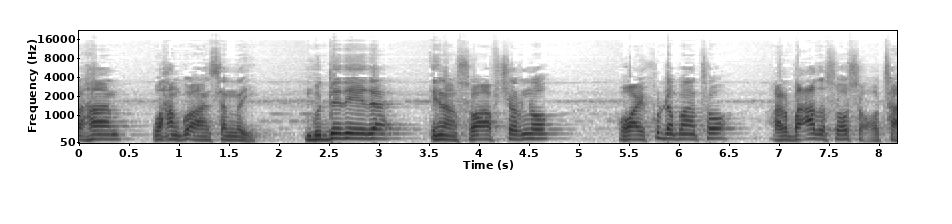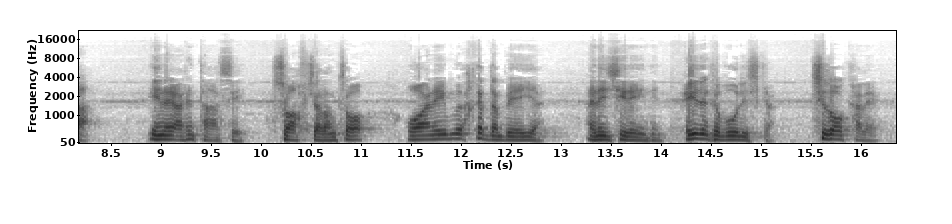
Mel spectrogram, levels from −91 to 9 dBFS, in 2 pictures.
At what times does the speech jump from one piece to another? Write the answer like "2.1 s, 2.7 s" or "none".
14.0 s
